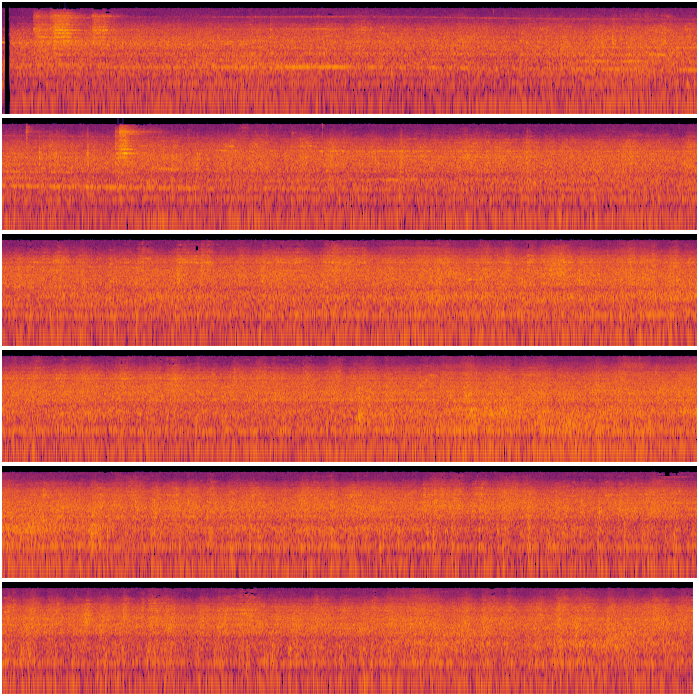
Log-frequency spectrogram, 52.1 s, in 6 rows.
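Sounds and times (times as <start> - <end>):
diesel locomotive engine: 0.0 - 52.0
wheel squeal: 0.3 - 5.9, 6.8 - 15.3
sharp clank: 0.4 - 1.7.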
